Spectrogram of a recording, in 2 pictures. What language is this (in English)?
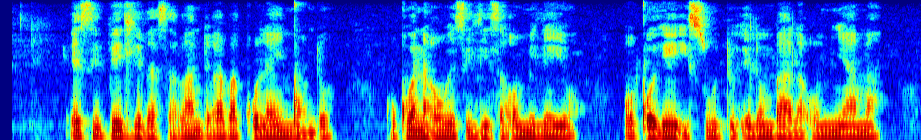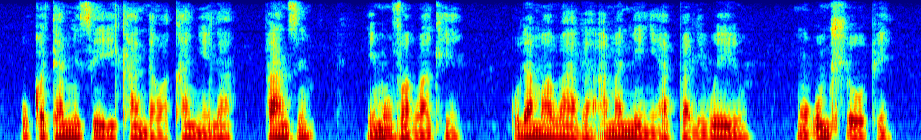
North Ndebele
